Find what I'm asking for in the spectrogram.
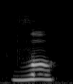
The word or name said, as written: vo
